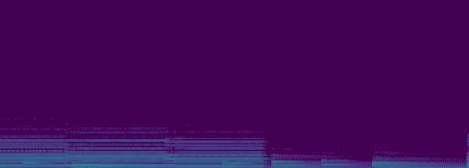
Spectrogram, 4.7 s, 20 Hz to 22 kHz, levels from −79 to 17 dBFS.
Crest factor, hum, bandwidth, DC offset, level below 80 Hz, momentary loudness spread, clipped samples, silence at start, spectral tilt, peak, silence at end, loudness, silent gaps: 20 dB; none; 9.6 kHz; under 0.1%; -70 dBFS; 12 LU; under 0.1%; 0 s; -6 dB/octave; -24 dBFS; 0 s; -44 LUFS; none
